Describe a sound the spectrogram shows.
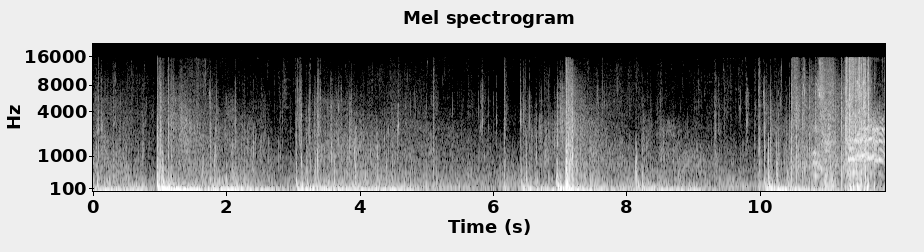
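Rifle shots crack and boom.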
